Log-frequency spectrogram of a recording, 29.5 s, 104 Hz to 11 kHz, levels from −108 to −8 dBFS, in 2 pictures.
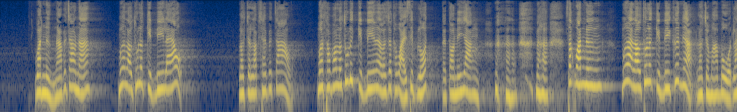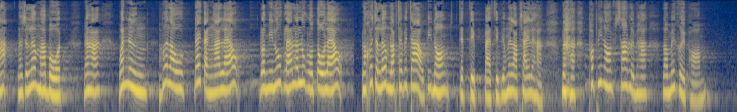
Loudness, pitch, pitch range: -23 LUFS, 265 Hz, 230-305 Hz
